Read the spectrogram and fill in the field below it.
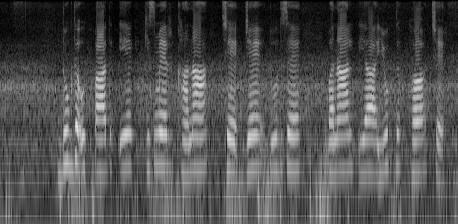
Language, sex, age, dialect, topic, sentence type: Magahi, female, 18-24, Northeastern/Surjapuri, agriculture, statement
